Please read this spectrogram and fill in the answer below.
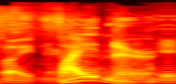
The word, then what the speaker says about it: Feightner: Okay, Feightner.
